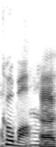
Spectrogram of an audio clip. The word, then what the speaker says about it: COBOL: COBOL. – COBOL.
